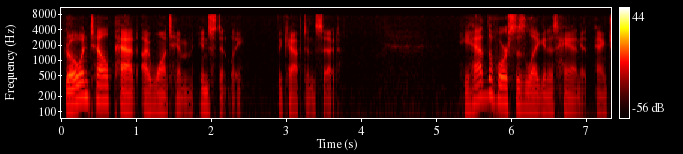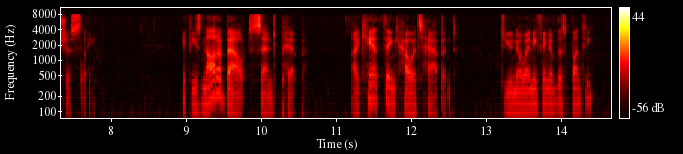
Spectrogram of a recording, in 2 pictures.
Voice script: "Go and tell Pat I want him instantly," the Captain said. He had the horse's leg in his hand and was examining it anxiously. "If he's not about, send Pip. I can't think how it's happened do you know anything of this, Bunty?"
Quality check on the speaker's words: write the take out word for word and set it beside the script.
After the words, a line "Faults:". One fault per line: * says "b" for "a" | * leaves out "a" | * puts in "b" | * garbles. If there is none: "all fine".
"Go and tell Pat I want him instantly," the Captain said. He had the horse's leg in his hand it anxiously. "If he's not about, send Pip. I can't think how it's happened do you know anything of this, Bunty?"
Faults:
* leaves out "and was examining"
